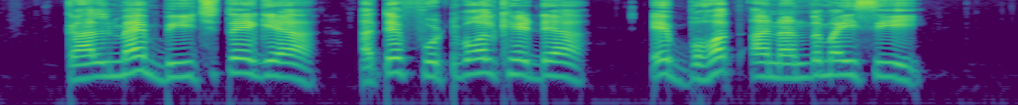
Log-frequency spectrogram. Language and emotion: Punjabi, happy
